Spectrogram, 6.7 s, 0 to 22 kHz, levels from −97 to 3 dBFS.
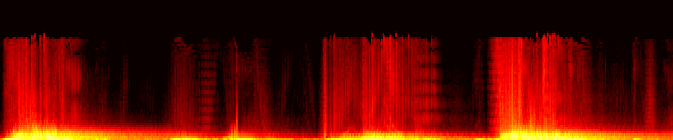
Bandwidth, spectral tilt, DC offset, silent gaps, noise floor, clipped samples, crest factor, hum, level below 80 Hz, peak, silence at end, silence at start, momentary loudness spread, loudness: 4.8 kHz; -9.5 dB/octave; under 0.1%; none; -37 dBFS; under 0.1%; 16 dB; none; -18 dBFS; 0 dBFS; 0.15 s; 0 s; 19 LU; -17 LUFS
